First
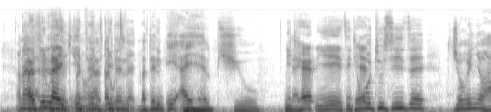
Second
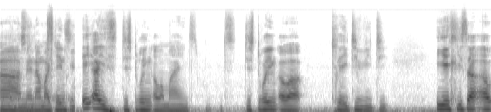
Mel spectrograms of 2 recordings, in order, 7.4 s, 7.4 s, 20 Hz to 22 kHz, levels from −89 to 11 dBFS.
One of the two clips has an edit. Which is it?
second; 1 cut; at 1.0 s

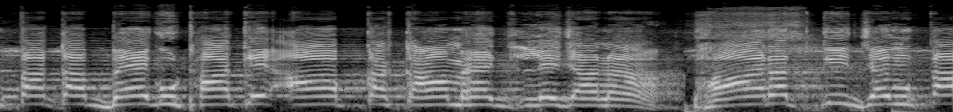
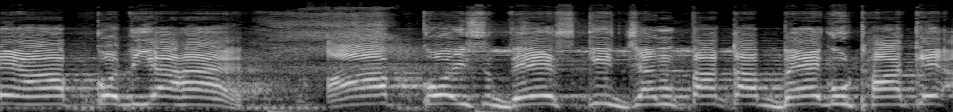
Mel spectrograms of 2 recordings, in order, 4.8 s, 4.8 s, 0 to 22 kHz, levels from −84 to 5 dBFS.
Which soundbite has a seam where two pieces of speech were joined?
first; 1 cut; at 3.4 s

